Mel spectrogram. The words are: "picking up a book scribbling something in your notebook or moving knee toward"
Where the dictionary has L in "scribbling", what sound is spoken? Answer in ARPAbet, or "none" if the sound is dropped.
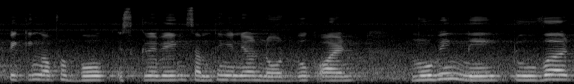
none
